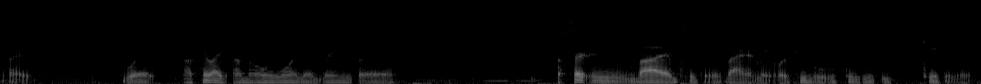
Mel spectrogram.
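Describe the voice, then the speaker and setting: A man's voice: extremely low pitch, fairly even intonation, normal speed, gravelly, a little mellow, slight background noise. A young man telling a story from his own past in a casual vlog, talking in a blunt, profane, slangy and rambling way. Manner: loose and rambling with many restarts. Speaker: vlogger.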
